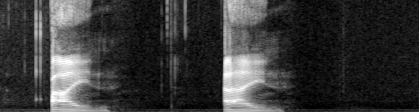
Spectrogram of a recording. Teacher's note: So it's a slight pause and then you hear the vowel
